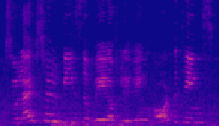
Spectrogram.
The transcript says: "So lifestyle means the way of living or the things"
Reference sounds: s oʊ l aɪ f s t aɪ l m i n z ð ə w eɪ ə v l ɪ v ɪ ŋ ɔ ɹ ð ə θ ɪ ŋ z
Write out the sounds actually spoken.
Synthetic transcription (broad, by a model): s oʊ l aɪ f s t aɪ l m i z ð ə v eɪ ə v l ɪ v ɪ ŋ ɔ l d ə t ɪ ŋ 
